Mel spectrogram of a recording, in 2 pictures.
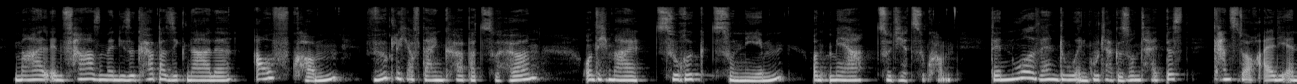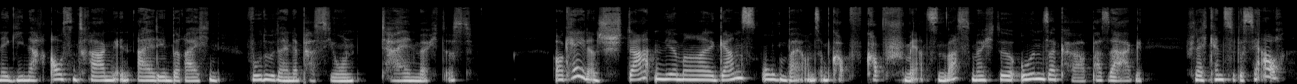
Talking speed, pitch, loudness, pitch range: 170 wpm, 205 Hz, -20 LUFS, 190-230 Hz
